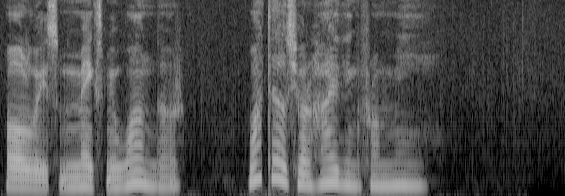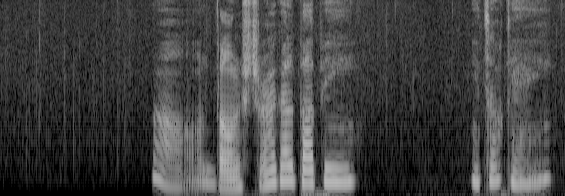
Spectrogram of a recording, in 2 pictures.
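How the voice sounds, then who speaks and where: A woman voicing a teasing, softly dominant tomboy girlfriend in an intimate ASMR roleplay, with a low voice that turns breathy at times and a coaxing, commanding manner. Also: slow pace, no echo. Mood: fond, teasing.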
